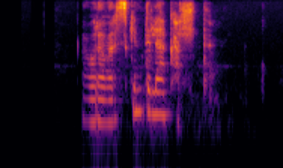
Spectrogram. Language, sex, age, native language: Icelandic, female, 40-49, Icelandic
